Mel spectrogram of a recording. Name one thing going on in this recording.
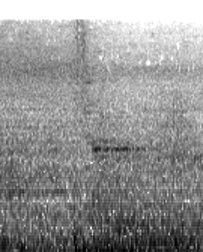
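A sharp chime rings out as a foe falls.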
